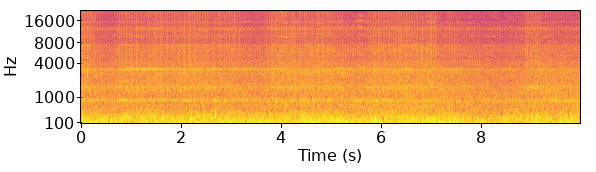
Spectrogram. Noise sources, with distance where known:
unidentified impact machinery, near

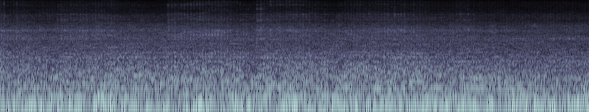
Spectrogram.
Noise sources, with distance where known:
jackhammer, near

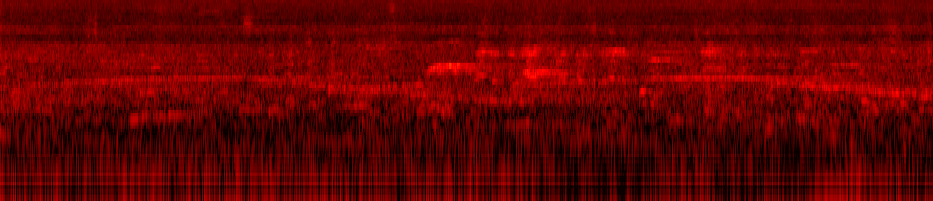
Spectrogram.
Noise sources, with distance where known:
unidentified human voice, far

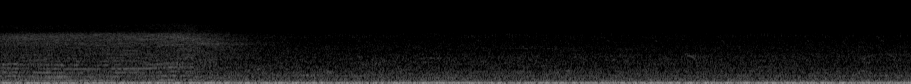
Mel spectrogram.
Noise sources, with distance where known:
unidentified powered saw

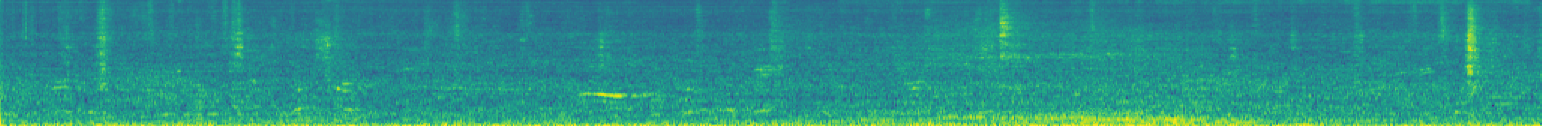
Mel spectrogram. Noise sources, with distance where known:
medium-sounding engine, near
person or small group talking, near

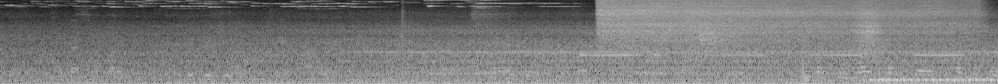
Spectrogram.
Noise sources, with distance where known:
large-sounding engine, near
person or small group talking, far

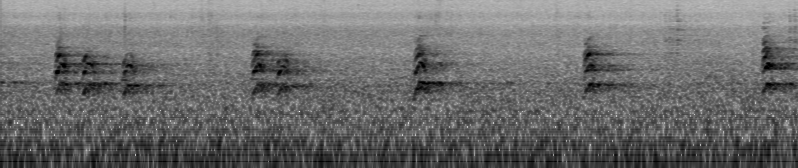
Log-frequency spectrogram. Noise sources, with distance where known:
dog barking or whining, far

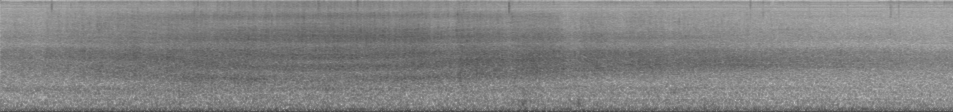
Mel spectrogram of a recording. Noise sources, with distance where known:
medium-sounding engine

